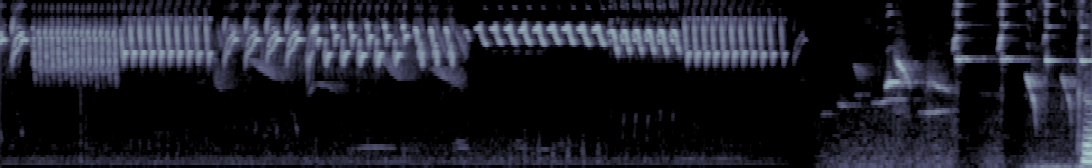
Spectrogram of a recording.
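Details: Hooded Siskin (pintassilgo) of Brazil singing a long, fast run of high twittering trills and buzzy chattering phrases lasting about eight seconds, then sharper separate chips and a spoken voice.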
